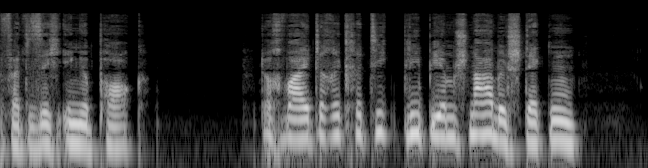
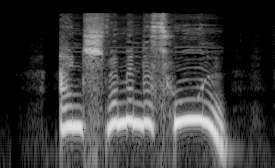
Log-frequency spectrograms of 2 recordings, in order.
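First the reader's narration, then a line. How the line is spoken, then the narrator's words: Called out, moorhen. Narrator (German): rief Egakarina, ein Teichhuhn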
